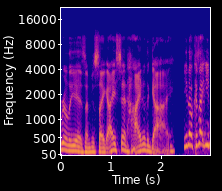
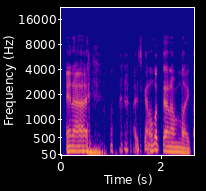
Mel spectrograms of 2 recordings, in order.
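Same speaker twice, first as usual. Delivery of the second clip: ordinary delivery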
